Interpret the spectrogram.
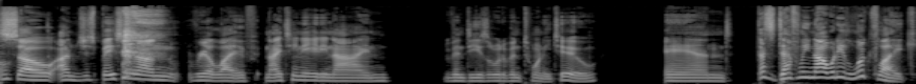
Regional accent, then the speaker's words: United States; we are American around here

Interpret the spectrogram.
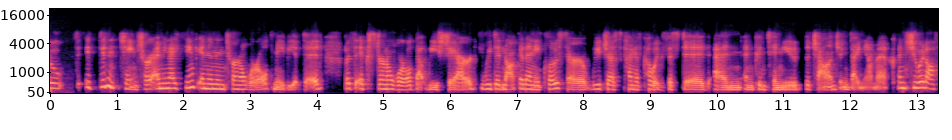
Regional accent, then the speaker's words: Northern California, United States; I grew up in Northern California where there's like stunning views of San Francisco

